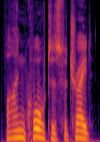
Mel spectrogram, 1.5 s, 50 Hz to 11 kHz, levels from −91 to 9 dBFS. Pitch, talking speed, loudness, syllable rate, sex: 150 Hz, 160 wpm, -18 LUFS, 4.3 syllables/s, male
